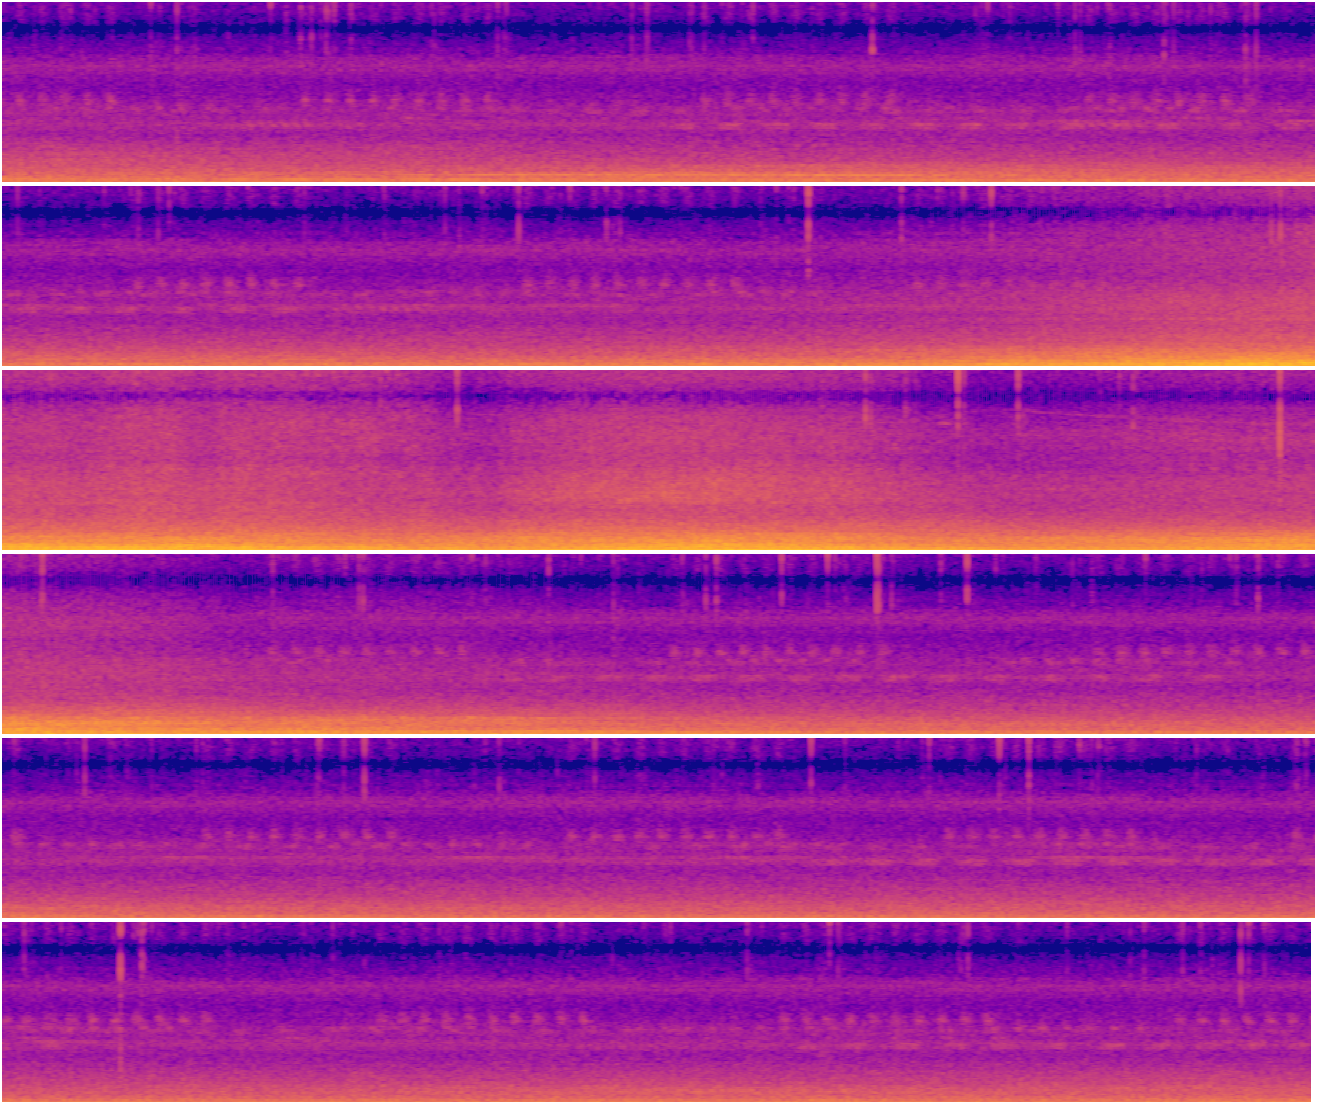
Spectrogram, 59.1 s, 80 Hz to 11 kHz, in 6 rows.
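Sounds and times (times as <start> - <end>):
faint insects chirping: 0.0 - 59.0
passing vehicle engine rumble: 16.4 - 35.8.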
